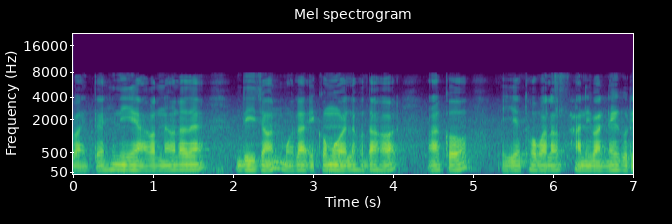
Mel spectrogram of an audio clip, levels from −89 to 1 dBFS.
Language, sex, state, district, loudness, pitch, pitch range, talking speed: Chakma, male, Tripura, Dhalai, -19 LUFS, 95 Hz, 90-95 Hz, 160 wpm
